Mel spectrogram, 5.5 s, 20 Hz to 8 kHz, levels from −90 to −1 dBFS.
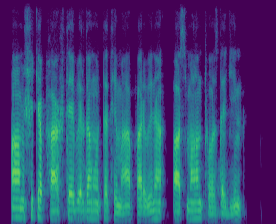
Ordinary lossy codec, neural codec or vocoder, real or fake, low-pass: Opus, 24 kbps; vocoder, 22.05 kHz, 80 mel bands, WaveNeXt; fake; 7.2 kHz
